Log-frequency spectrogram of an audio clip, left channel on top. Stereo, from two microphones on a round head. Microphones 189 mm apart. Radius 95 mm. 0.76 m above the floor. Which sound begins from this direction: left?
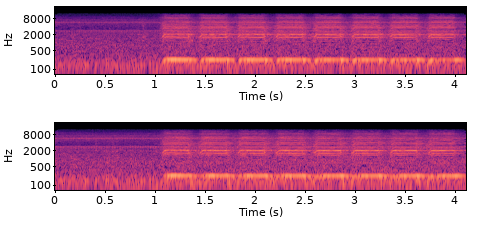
A phone buzzing, at 1.0 s.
